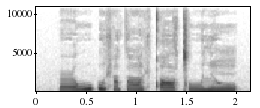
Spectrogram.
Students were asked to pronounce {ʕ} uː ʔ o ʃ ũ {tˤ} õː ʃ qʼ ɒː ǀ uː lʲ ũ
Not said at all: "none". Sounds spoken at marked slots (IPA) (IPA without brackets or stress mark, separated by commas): ʕ, tˤ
